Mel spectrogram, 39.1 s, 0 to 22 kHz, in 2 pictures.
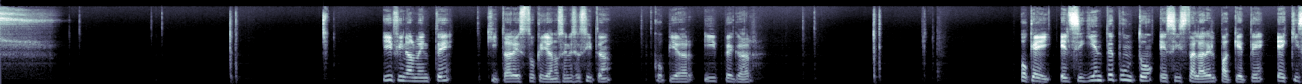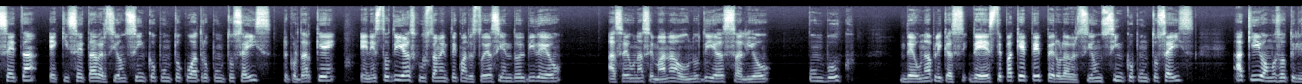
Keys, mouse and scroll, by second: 2.1 click, 3.3 Return, 5.8-7.1 drag, 9.5 click, 11.9 click, 13.0 Return, 16.6 click, 17.2 click, 23.0-25.6 drag, 26.3 click, 30.1-31.6 drag.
